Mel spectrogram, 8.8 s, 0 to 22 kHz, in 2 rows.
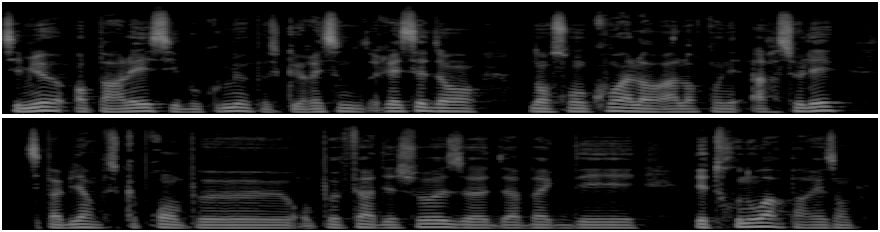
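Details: Stuttering in a 24-year-old man who has stuttered since birth; it was severe in childhood and treated with speech therapy, and he now stutters mainly under stress and only a little in this conversation.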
